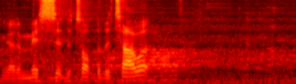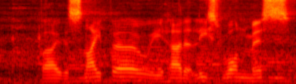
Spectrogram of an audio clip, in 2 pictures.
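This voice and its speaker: A man's voice: mid-range voice, fairly even intonation, moderate pace. A man commentating live at an outdoor competition, chatty and self-correcting, and talking straight to the viewers watching online. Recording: crowd noise behind.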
